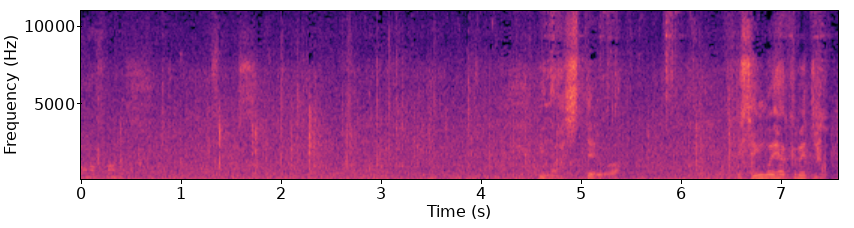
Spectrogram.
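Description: A crowd murmurs in an echoing underground space.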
